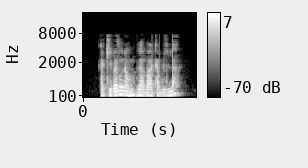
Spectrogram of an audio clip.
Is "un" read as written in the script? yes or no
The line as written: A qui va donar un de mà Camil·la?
yes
